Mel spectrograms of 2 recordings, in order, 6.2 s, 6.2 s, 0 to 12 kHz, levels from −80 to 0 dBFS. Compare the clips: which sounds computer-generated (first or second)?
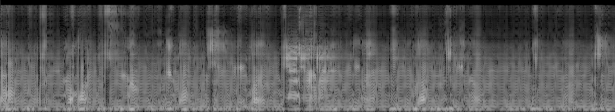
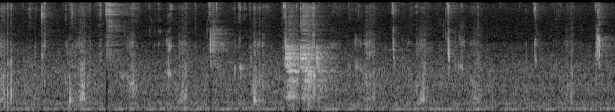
first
